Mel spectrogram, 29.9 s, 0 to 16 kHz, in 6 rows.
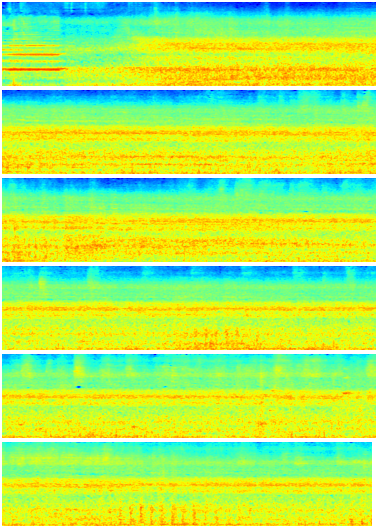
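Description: A VL11 electric locomotive gives one short horn blast, then its freight train rolls past. The steady rumble and rattle of open gondola wagons' wheels runs on over the rails, and the clickety-clack beats fast and regular near the end.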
